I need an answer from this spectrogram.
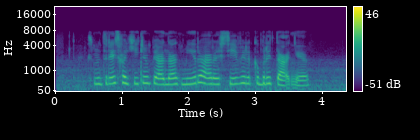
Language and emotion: Russian, neutral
